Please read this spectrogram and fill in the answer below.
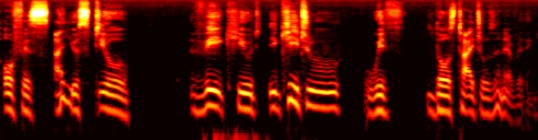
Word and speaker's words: Kituu: You should teach me how to pronounce Kituu. Kituu.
